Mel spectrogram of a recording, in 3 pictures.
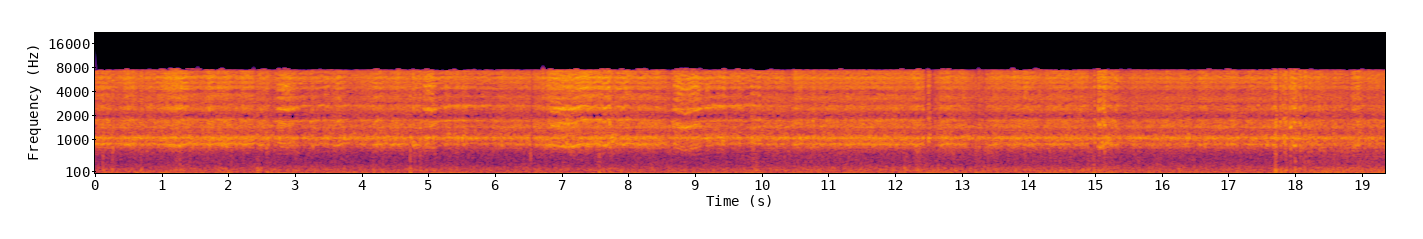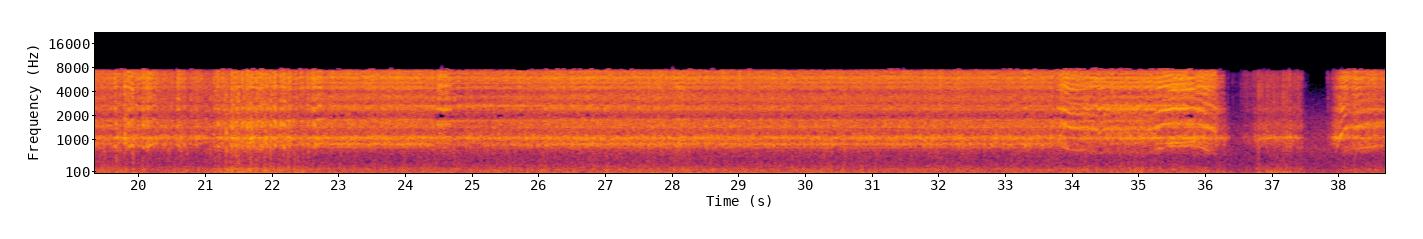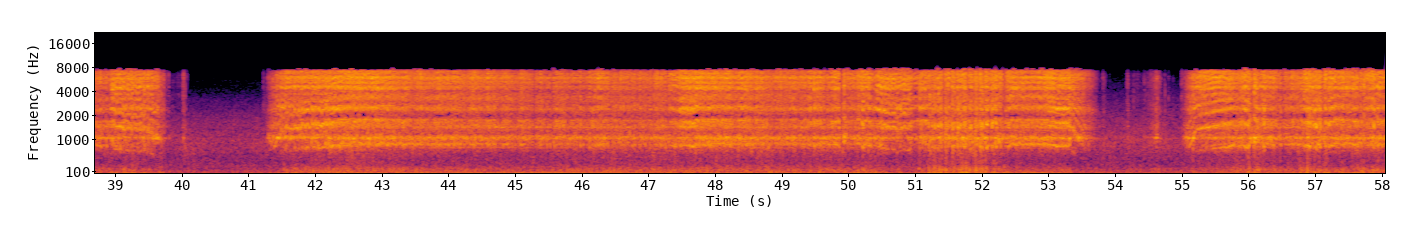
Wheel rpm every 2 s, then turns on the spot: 230, 230, 230, 220, 230, 230, 240, 240, 230, 230, 230, 230, 230, 230, 230, 230, 230, 210, 60, 140, 30, 200, 230, 230, 230, 220, 190, 60, 220.
36-38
